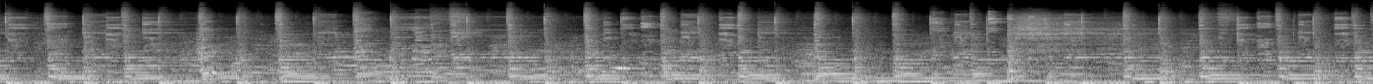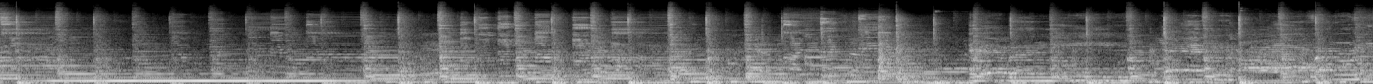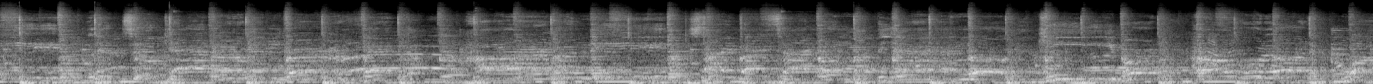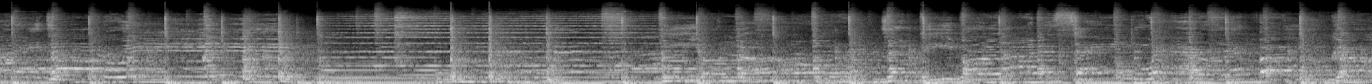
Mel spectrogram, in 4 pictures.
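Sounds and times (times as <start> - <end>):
person singing: 0.0 - 44.8, 45.5 - 54.9
band playing a song: 0.0 - 54.9.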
